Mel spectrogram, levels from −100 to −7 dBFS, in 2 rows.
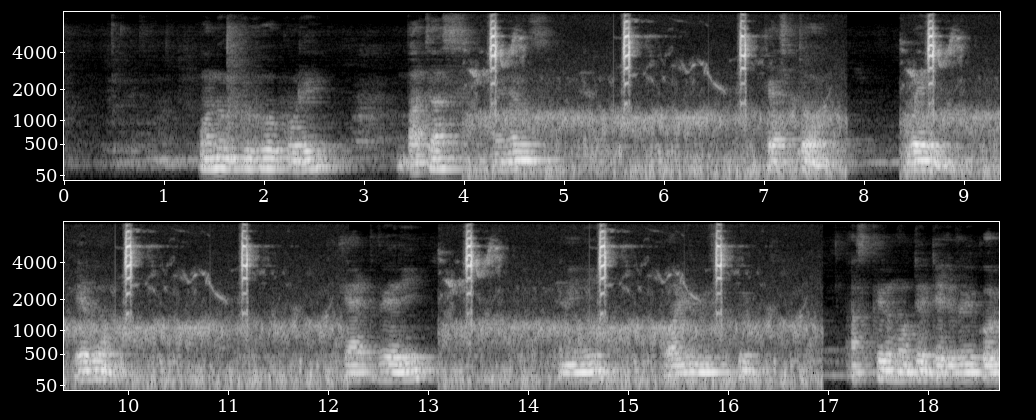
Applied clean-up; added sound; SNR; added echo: none; Bird; 0 dB; reverberation time 0.6 s.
